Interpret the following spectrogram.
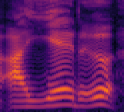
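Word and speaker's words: ayer: 아예르. 자, 이고, 에고 두 개가 한꺼번에 빠르게 읽게 되면 아예르가 되죠.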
